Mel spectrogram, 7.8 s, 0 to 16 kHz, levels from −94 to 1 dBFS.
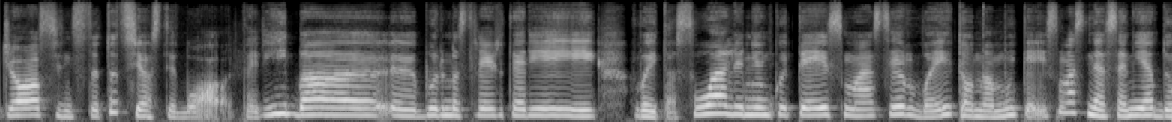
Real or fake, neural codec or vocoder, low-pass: fake; codec, 32 kHz, 1.9 kbps, SNAC; 14.4 kHz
